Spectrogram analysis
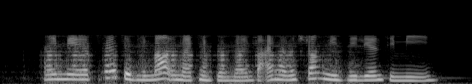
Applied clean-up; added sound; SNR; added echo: neural separator model SepFormer DNS4.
